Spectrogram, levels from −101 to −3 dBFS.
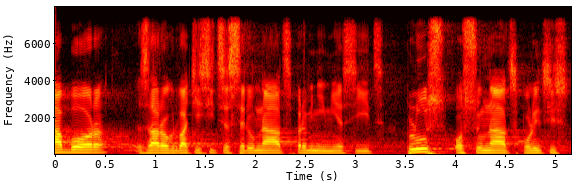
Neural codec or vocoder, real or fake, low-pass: none; real; 7.2 kHz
